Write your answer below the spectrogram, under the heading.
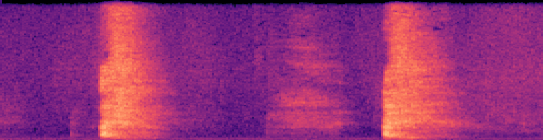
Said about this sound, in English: I'm gonna sneeze, give me a minute.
